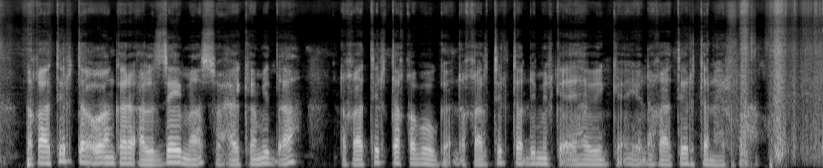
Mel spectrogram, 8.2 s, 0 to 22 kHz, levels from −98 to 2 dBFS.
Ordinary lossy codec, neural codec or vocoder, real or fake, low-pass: none; vocoder, 44.1 kHz, 128 mel bands, Pupu-Vocoder; fake; none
